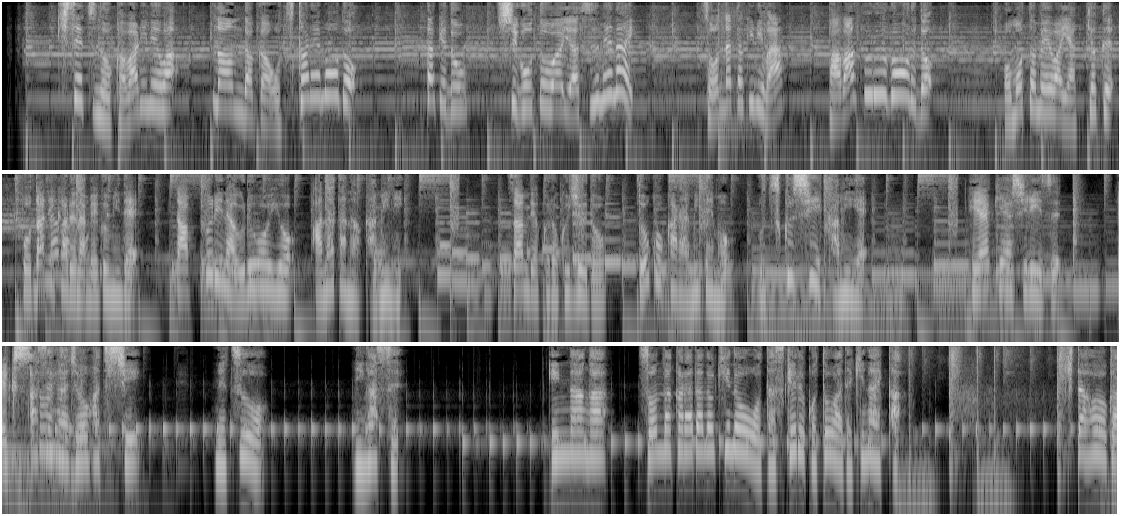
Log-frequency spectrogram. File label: Japanese Commercials, japanese female voices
